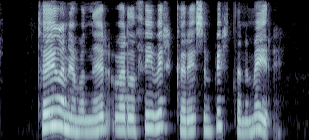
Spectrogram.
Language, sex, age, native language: Icelandic, female, 30-39, Icelandic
